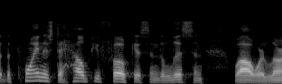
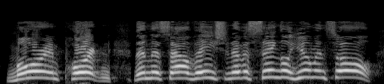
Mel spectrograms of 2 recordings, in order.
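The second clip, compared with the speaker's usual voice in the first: loud, high-pitched imitation of an impassioned preacher; Rick Warren; 12 semitones higher, 8 dB louder than usual. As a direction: mimic a preacher's shouted challenge to the crowd. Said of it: "Rick Warren kept going like this".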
